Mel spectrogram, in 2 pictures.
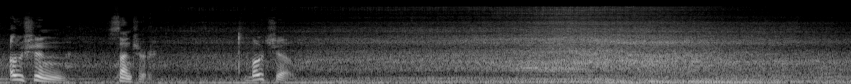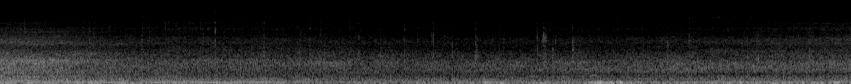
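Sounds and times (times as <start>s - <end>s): vehicle driving past: 1.6s - 12.6s
steady low rumble: 8.0s - 17.0s.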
